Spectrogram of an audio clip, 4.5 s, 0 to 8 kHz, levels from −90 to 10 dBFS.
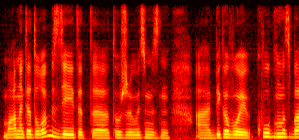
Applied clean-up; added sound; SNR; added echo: none; none; none; none.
